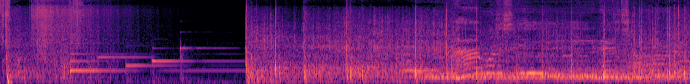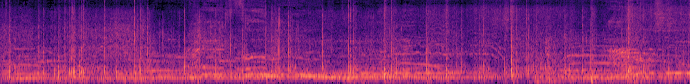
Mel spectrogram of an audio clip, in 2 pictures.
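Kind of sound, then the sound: sound effect, fireworks exploding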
